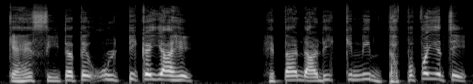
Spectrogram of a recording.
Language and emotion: Sindhi, disgusted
